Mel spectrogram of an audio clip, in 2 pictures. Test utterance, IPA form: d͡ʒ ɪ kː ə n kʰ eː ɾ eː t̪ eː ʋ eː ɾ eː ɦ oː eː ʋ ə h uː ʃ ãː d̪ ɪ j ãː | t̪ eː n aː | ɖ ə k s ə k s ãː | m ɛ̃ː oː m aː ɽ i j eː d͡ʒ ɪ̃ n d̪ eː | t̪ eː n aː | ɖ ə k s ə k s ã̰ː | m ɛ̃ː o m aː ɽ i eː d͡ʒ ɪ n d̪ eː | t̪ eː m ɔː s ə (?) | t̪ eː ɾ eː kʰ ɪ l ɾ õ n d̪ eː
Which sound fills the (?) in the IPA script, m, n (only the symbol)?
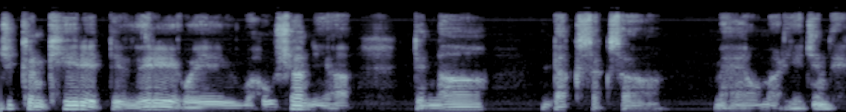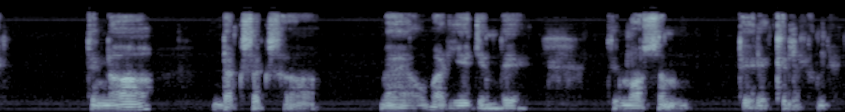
m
